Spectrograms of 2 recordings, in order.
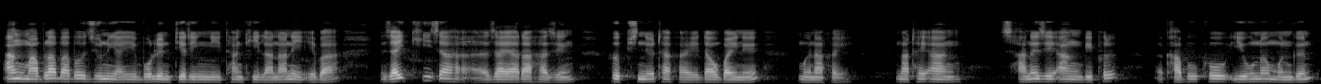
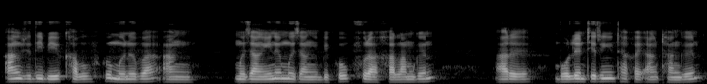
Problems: background sounds at intervals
